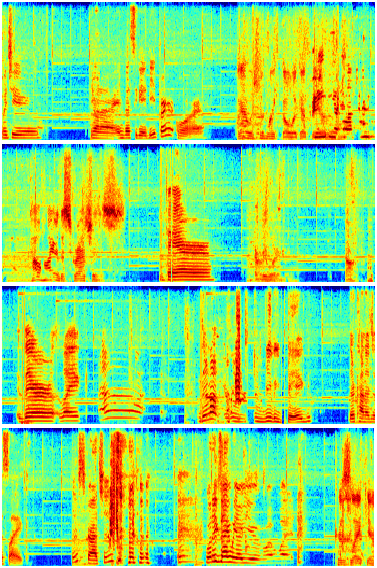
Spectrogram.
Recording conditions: background noise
